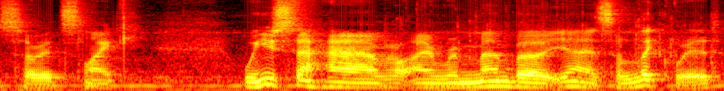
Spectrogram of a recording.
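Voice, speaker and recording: A voice with a British accent over noticeable background noise. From UK. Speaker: food YouTuber. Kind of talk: unboxing video. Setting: kitchen.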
